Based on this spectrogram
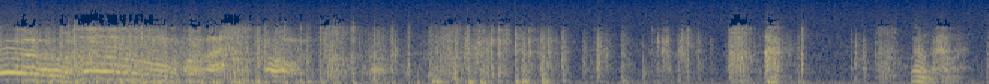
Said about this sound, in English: There's a wagon pulling into the yard.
